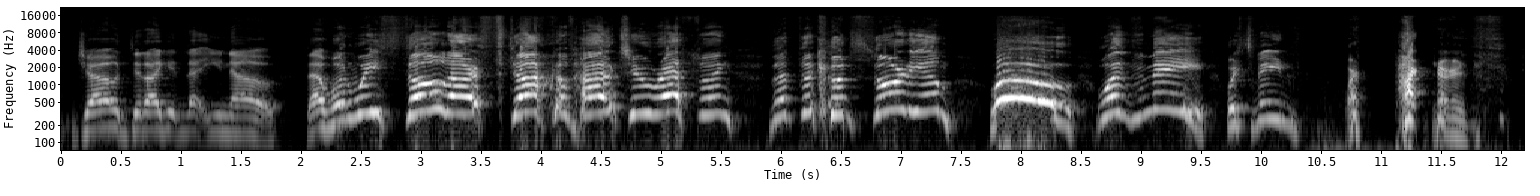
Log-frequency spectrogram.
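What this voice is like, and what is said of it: Ric Flair impression. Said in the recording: “your Ric Flair is very good ... your Ric”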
